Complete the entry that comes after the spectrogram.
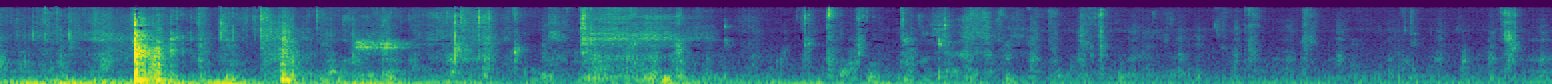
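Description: Close-up chewing of a large bite of crisp lettuce leaf wrapped around food: wet crunching and mouth clicks, loudest about a second in, then thinning out to scattered clicks.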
